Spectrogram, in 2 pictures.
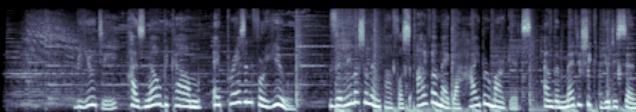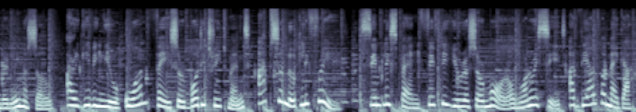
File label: English mixed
